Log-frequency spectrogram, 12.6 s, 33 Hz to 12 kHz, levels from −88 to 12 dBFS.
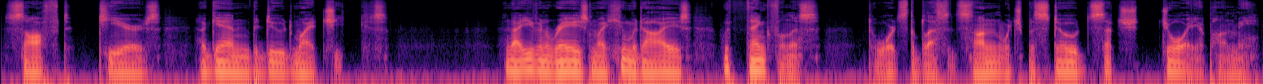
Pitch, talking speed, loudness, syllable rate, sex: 75 Hz, 120 wpm, -21 LUFS, 3.9 syllables/s, male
